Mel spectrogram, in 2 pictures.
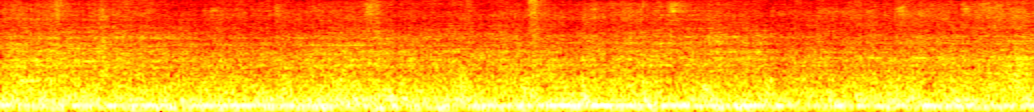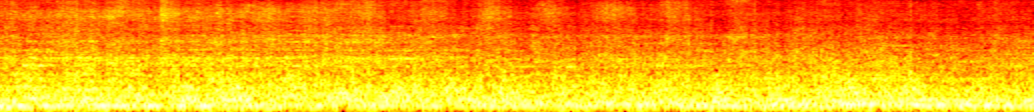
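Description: Train rolling past at close range, steel wheels clicking over rail joints, over a steady low hum that is strongest in the first few seconds and eases later.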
